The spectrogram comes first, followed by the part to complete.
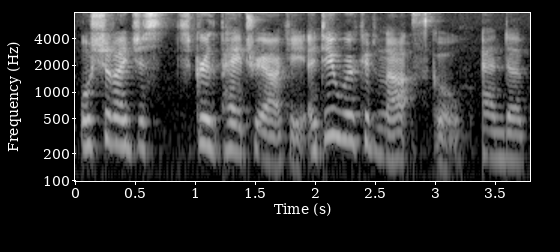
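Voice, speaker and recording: With a medium-pitched, fairly bright voice, a young New Zealand woman talks animatedly at a normal speed in a casual vlog chat. She's giggly and slightly tipsy, laughing often and cursing without restraint.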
